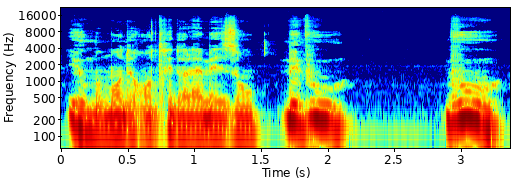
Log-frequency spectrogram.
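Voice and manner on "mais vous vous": high, loud worried call; urgent call. A narrator's reading. Host calling to Maggie left standing, loud high worried call. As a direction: call out to her in alarm. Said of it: "disait-il".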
